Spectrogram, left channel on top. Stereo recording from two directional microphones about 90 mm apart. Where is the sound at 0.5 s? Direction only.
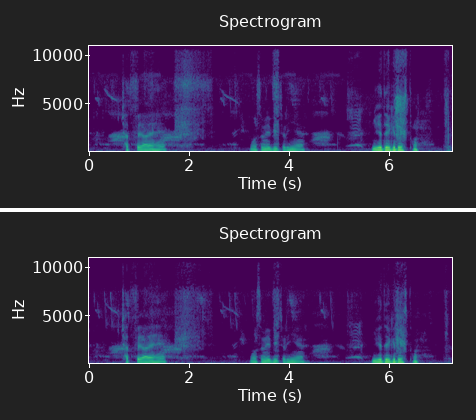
30° right (ahead or behind).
